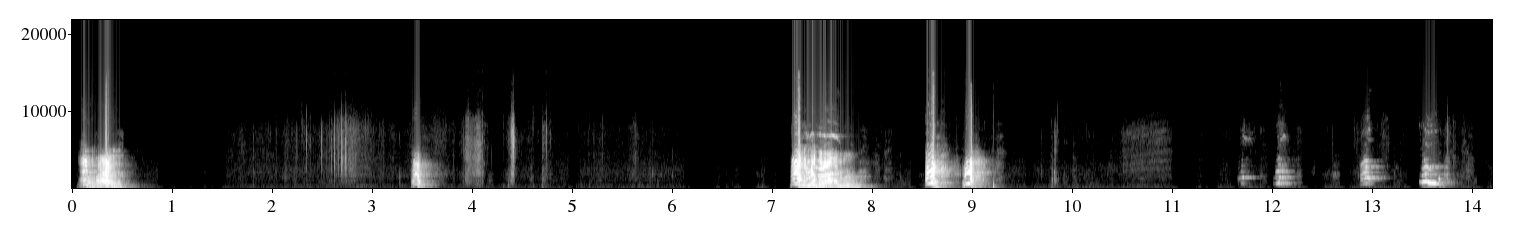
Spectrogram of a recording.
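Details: German Shepherd puppies barking while playing a play-biting game indoors: a sharp burst of barks, a louder cluster of harsh barks around the middle, then several short, thin, higher yips spaced about a second apart toward the end, with silence between.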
